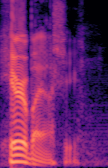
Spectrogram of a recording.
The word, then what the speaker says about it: Hirabayashi: Very close. Hirobayashi. – Hirobayashi. So yes. It depends on the syllables and how we say it.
